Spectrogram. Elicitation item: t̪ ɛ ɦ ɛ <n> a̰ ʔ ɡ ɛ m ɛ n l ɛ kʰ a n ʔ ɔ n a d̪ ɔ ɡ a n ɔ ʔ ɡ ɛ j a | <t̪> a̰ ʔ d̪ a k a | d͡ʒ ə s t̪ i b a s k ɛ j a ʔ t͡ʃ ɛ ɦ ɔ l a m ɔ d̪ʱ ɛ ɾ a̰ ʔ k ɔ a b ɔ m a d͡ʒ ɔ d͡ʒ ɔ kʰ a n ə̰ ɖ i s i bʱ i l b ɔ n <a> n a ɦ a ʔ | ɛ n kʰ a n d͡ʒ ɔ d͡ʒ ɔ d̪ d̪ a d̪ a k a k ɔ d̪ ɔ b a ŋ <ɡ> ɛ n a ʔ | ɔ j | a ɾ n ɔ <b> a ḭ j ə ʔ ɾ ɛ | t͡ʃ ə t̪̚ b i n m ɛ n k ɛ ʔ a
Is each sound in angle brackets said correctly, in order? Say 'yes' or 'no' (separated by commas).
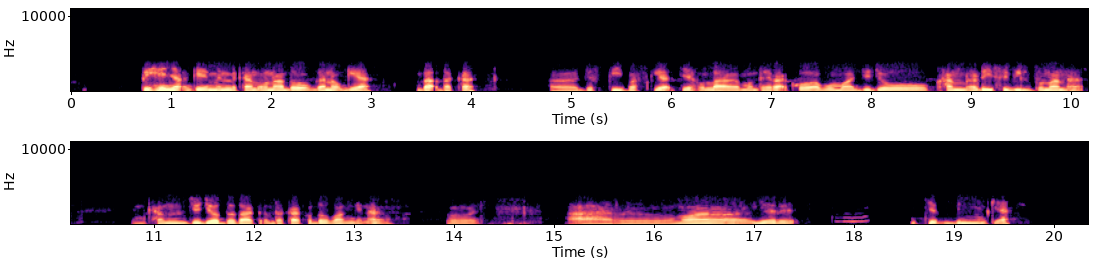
no, no, yes, yes, no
